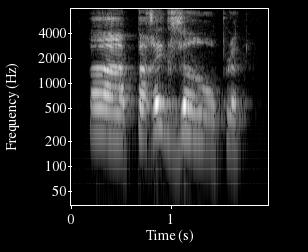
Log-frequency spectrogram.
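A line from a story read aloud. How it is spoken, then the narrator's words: Delighted exclamation. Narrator (French): s'écria Marcotte, enchantée de faire retomber sur un autre la mauvaise humeur de son maître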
